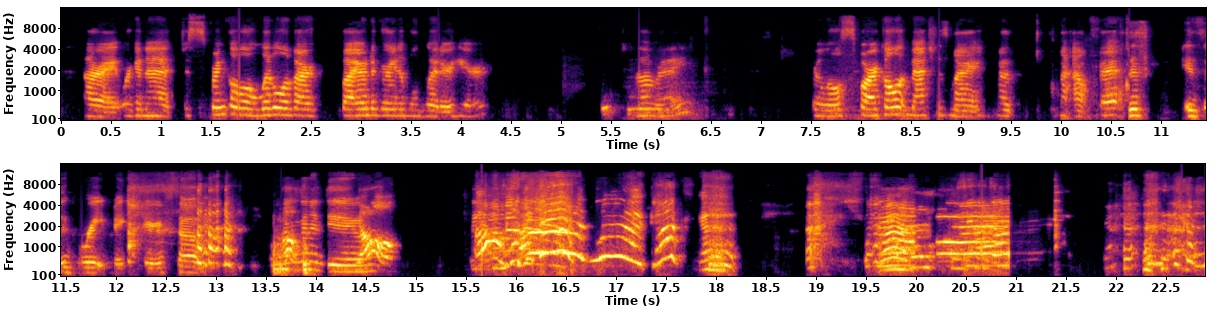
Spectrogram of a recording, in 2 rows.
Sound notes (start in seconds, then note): 12.8 laughs; 15.6 laughs excitedly; 22.0 laughs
